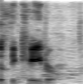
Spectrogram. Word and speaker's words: Decatur: Ja, det udtaler så Decatur. – Decatur. Fordi man skal være altså, mid-American, ikke?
